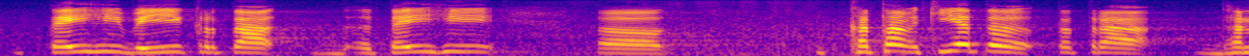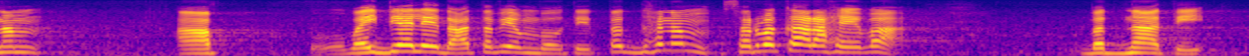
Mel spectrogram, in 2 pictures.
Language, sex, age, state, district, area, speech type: Sanskrit, female, 30-45, Karnataka, Dakshina Kannada, rural, spontaneous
